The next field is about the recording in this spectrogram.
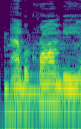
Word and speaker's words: Abercrombie: And y'all niggas are going fucking Ralph Lauren and fucking Abercrombie and fucking Hollister and all these fucking... – How do you say it? Amber what? – Abercrombie.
